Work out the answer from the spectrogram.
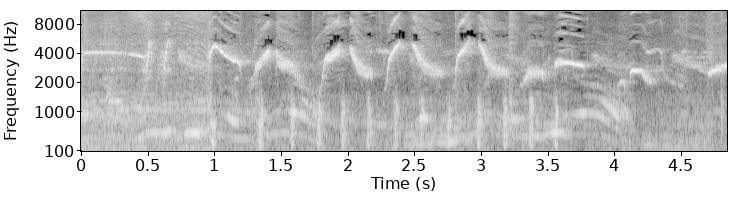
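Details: Caged, tame Chinese hwamei in loud, full voice: a fast run of bright, arching whistled notes, each rising then dropping sharply, repeated several times a second with rich, ringing tone.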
